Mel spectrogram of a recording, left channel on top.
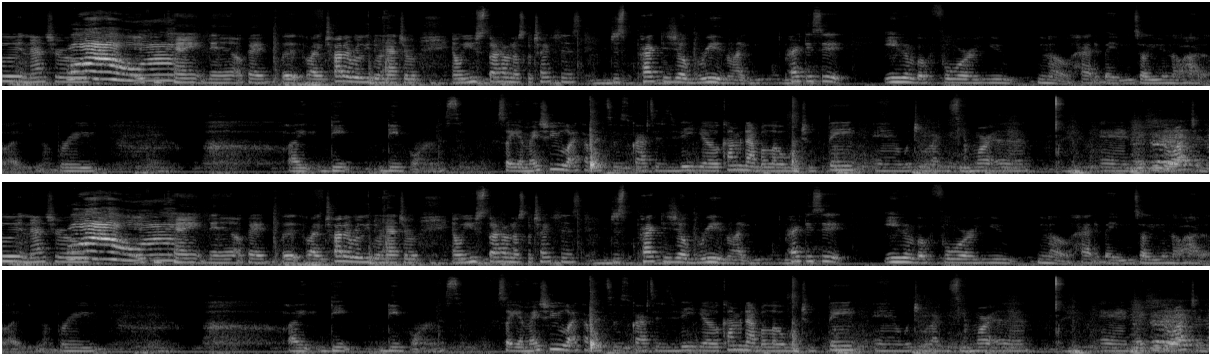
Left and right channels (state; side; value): normal; both; correlation 0.58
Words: it natural. If you can't, then okay, but like try to really do it natural. And when you start having those contractions, just practice your breathing. Like practice it even before you had a baby, so you know how to, like, breathe like deep ones. So yeah, make sure you like, comment, subscribe to this video. Comment down below what you think and what you would like to see more of. And thank you for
